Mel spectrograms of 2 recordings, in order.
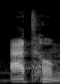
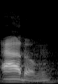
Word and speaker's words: Atom: And by the way, this Adam stock, Atom, not Adam.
